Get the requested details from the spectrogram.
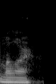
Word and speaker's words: Millar: You actually, how do you pronounce that? – Technically, it's Miller, but we all call it Millar.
